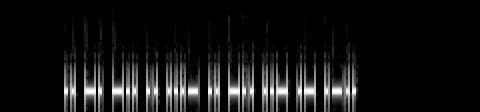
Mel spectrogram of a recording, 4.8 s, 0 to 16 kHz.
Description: Morse code, heard as a keyed tone, about 34 wpm, 700 Hz. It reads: INDIVIDUAL
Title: ES:S Suffix - Top 100 Words with Base Words 35wpm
